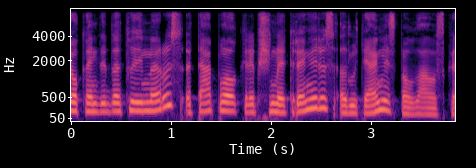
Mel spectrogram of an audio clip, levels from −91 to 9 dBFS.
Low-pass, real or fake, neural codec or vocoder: 7.2 kHz; fake; codec, 32 kHz, 1.9 kbps, SNAC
